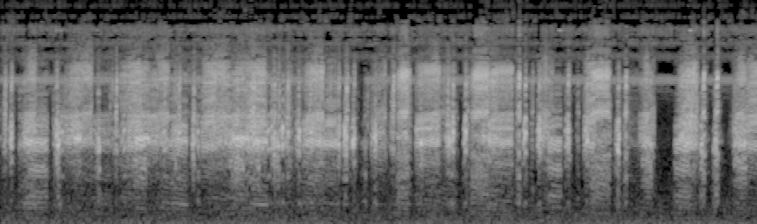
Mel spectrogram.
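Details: Chorus of croaking frogs at a wetland edge, dense overlapping rasping calls at first, then breaking into separate pulsed croaks with brief pauses, constant faint high-pitched ringing behind.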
